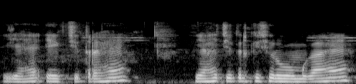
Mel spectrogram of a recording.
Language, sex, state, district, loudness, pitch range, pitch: Hindi, male, Uttar Pradesh, Saharanpur, -16 LUFS, 135-155 Hz, 140 Hz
